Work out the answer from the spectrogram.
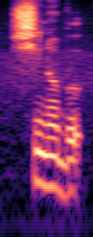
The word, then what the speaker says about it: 忍: Alone, it's pronounced shinobu.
